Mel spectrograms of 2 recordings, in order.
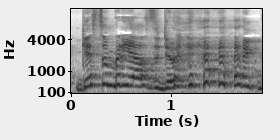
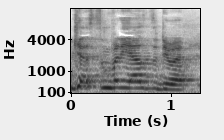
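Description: First: Higher, giggling "Get somebody else to do it"; laughing refusal. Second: Fast, laughing "Get somebody else to do it"; laughing repeat. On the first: Streamer turning down a viewer's dare, laughing and higher. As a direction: laugh off the request. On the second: Streamer repeats her refusal to the viewer, quick and laughing. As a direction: rattle it off through laughter. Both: Real, not acted.

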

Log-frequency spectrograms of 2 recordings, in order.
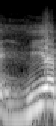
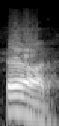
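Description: First: "ہیئر" with the h sounded; wrong pronunciation. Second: "ایئر" with silent h, punched louder; correct pronunciation. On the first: Teacher warning learners about heir, wrong pronunciation. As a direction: say "ہیئر" as hee-yer, breathing the h. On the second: Teacher correcting the reading of heir, correct pronunciation. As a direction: hit "ایئر" firmly, starting on the vowel. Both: Shown as a demonstration. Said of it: "اسے ہیئر نہیں پڑھنا".

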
